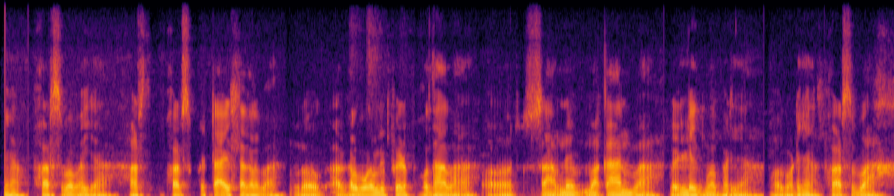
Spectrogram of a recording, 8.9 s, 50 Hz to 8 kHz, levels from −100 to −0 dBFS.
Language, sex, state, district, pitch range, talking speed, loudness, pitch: Hindi, male, Uttar Pradesh, Varanasi, 100-115 Hz, 180 wpm, -19 LUFS, 105 Hz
